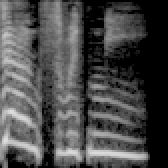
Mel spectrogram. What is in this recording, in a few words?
Female Gnome Play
